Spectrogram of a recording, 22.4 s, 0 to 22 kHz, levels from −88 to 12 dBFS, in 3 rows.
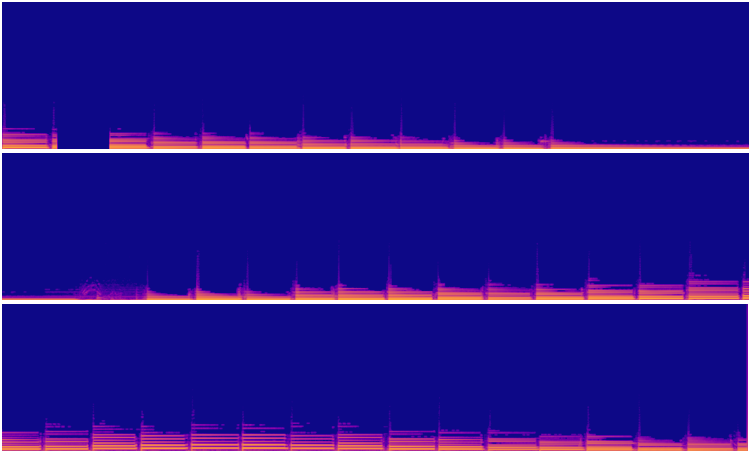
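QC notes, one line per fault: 0.56–1.09 s, audio dropout to silence: The music cuts out abruptly for 0.53 s. The gap is silent with no room tone. The input was likely lost while recording continued writing silence, so that passage of music is gone.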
